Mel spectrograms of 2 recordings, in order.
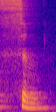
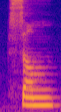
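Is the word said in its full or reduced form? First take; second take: reduced; full. First: The word is said in its reduced weak form. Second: The word is said in its full strong form.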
